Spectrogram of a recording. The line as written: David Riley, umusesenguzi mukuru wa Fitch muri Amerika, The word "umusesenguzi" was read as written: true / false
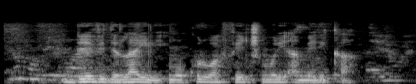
false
